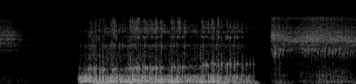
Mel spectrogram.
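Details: Acted snoring in a cartoon: a single long, rough, rattling snore on a breath in, with quiet breathing around it, before a character complains it is too loud.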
